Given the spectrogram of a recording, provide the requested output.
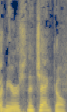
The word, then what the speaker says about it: Miroshnichenko: You know the guy I'm talking about, Miroshenko or whatever. – Miroshnichenko. – Yes. – Who had a little bit of time up here last year. – Forgot a couple syllables.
